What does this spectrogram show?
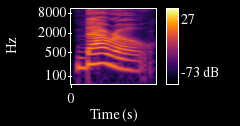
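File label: "barrow", English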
